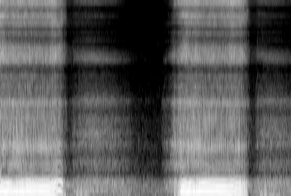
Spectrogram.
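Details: Sleeping Golden Retriever dog: two loud, rumbling snores about two and a half seconds apart, each with a buzzing vibration, separated by quiet breathing; ordinary snoring.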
